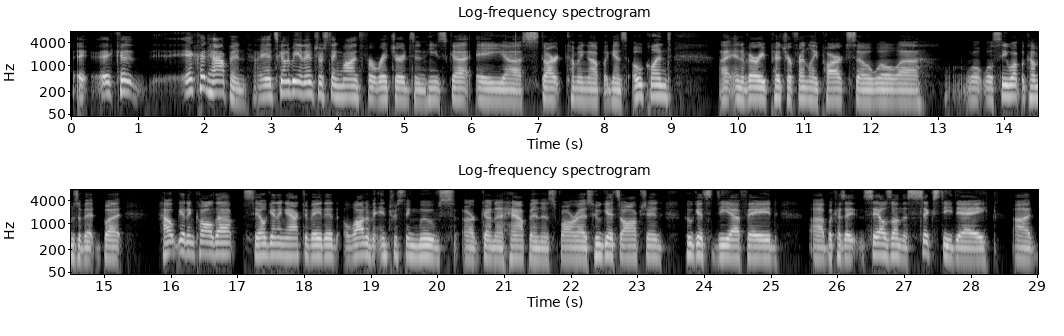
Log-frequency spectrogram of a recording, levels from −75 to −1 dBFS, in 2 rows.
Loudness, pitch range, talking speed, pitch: -19 LUFS, 120-145 Hz, 160 wpm, 130 Hz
